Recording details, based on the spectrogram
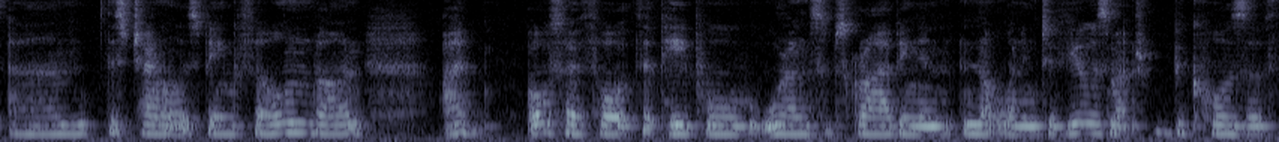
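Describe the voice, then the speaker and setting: A woman's voice: on the low side, a little mellow, distant mic. An Australian woman vlogging about cross-stitch in a casual, rambling way, sounding nasal and stuffed up while recovering from illness, talking at home. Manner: rambling, with many restarts and fillers. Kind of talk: casual chat to camera. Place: at home, indoors.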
